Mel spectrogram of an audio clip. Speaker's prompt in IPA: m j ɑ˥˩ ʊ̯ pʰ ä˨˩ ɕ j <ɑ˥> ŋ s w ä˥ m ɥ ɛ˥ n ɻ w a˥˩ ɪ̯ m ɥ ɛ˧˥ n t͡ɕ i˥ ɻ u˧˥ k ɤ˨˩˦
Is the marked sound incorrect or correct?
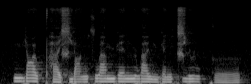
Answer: incorrect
